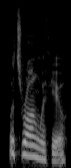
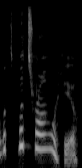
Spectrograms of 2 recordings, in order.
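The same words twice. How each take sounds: First: Said in the usual way. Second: Pitched much higher, quoting a man who says what's wrong; "What's, what's wrong with you?" with a high, mocking lift on "wrong"; mock condescending guy. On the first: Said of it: "he said". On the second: Mocking the man who asked why she was single, pitched high. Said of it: "a guy saying".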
